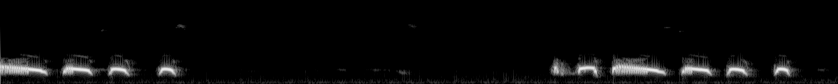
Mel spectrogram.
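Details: Dove cooing in the three-coo style, used as a lure to draw birds in quickly: two bursts of short, downward-curving coos in quick succession, separated by a long silent gap.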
